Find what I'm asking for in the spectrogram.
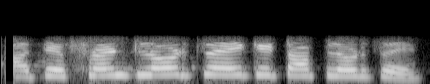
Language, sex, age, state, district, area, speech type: Marathi, female, 45-60, Maharashtra, Ahmednagar, rural, conversation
